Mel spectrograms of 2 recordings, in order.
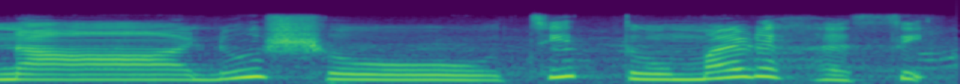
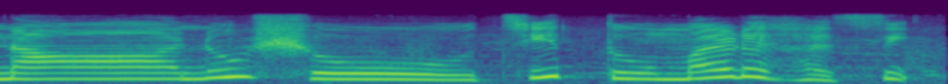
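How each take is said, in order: Both takes have the same delivery.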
